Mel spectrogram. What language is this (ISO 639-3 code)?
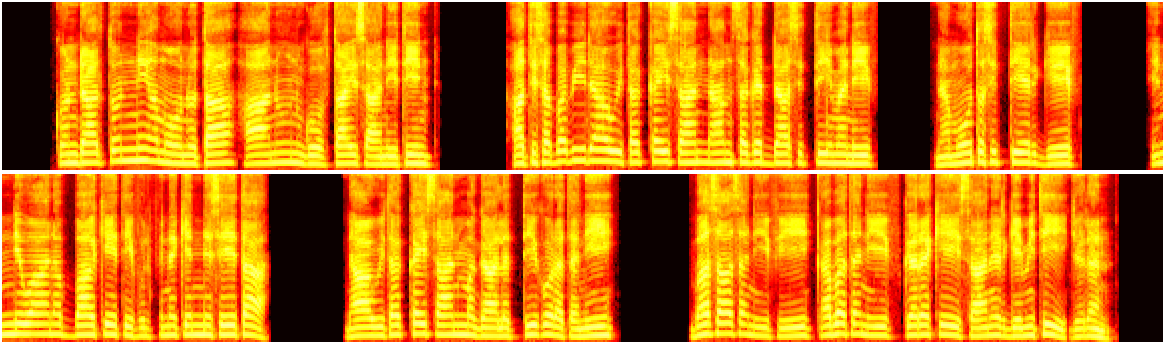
orm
